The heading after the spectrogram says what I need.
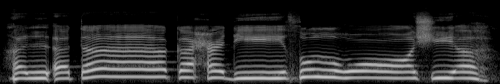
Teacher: سا کو موٹا نہیں کرنا ہے نا، غین کو موٹا کریں گے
